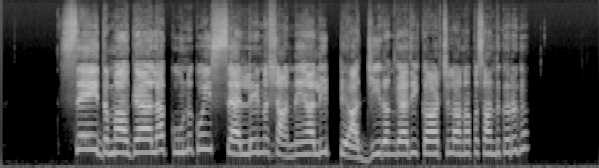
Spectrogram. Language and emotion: Dogri, disgusted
